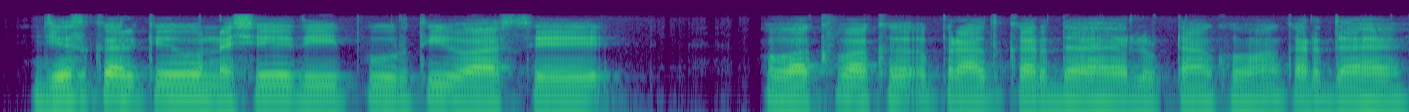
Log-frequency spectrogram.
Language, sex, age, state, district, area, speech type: Punjabi, male, 30-45, Punjab, Tarn Taran, rural, spontaneous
